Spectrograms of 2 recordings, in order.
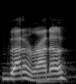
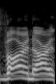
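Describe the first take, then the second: First: The name is said with four syllables. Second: The name is said with three syllables. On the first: The speaker calls it right. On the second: The speaker calls it wrong.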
